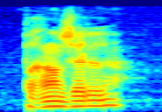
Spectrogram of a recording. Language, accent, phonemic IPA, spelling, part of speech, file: French, France, /bʁɛ̃.ʒɛl/, bringelle, noun, LL-Q150 (fra)-bringelle.wav
- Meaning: eggplant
